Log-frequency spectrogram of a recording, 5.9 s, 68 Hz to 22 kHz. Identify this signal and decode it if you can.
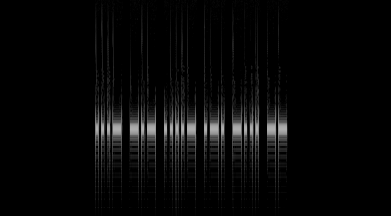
Morse code, heard as a keyed tone, about 28 wpm, 700 Hz. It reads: VK4RBM
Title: DXCC-100 Call Signs - 6 Characters - 28wpm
